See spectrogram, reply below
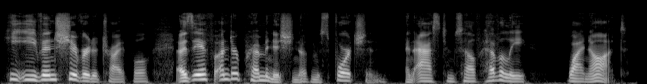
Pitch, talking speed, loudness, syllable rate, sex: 155 Hz, 160 wpm, -19 LUFS, 5.8 syllables/s, female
